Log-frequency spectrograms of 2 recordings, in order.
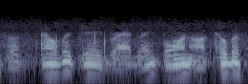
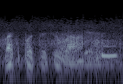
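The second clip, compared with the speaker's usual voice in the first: soft, tender reassurance; gentle; 5 semitones lower, 9 dB quieter than usual. Acted. Doctor to a shivering girl, soft and tender. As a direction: soothe a frightened girl.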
